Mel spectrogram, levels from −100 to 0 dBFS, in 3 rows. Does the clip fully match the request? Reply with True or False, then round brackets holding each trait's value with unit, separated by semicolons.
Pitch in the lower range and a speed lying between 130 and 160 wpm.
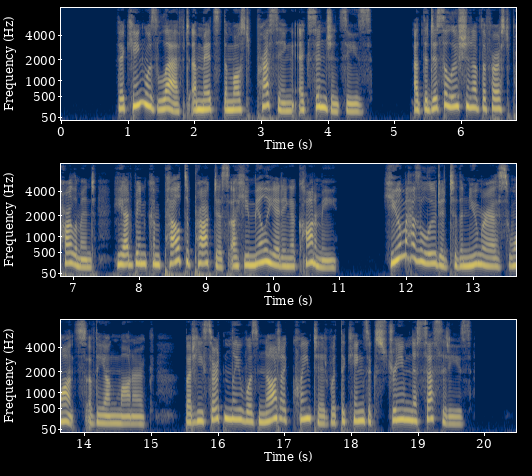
False (205 Hz; 140 wpm)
